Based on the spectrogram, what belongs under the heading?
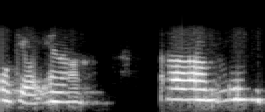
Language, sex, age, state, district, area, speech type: Tamil, female, 45-60, Tamil Nadu, Namakkal, rural, conversation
